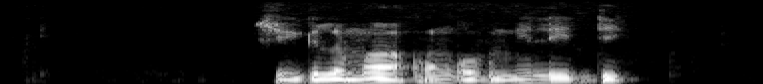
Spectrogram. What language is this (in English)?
Mada (Cameroon)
